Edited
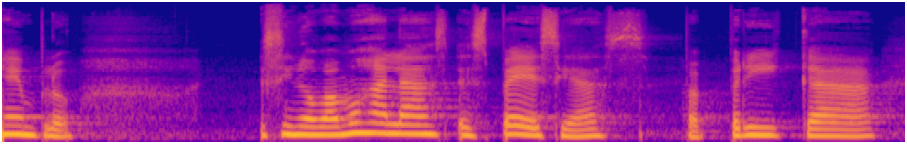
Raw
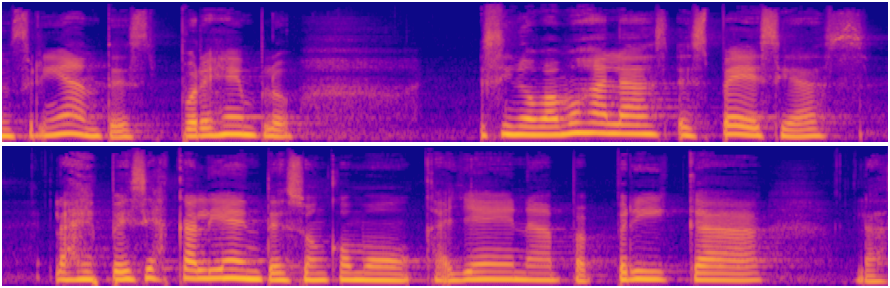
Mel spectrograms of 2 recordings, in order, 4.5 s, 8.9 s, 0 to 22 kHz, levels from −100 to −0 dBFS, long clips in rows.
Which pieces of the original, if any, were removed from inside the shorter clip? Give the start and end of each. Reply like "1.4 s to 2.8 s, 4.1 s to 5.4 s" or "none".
4.5 s to 7.3 s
